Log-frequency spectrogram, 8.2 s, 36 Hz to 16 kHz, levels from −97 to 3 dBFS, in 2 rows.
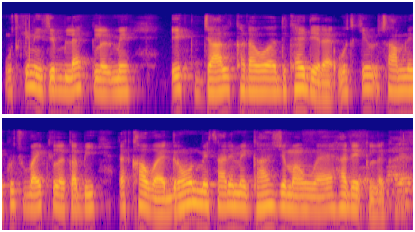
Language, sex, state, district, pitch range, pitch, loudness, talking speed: Hindi, male, Uttar Pradesh, Saharanpur, 125-140 Hz, 130 Hz, -20 LUFS, 245 wpm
